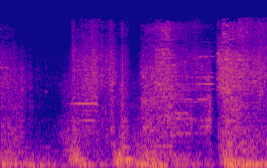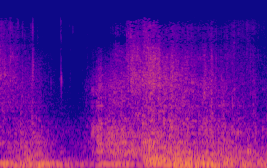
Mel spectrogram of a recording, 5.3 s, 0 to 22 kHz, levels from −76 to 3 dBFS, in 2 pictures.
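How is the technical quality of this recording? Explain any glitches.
No glitches, dropouts or distortion are audible anywhere in the recording.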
